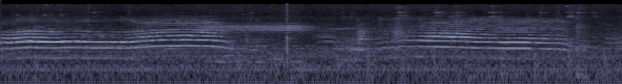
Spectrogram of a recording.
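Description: Domestic cat giving two long, drawn-out meows, each about two seconds long, the second starting about four seconds in.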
